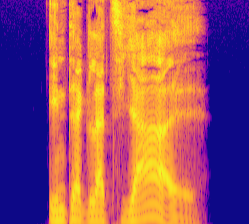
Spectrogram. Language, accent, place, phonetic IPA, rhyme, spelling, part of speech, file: German, Germany, Berlin, [ˌɪntɐɡlaˈt͡si̯aːl], -aːl, Interglazial, noun, De-Interglazial.ogg
- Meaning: interglacial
